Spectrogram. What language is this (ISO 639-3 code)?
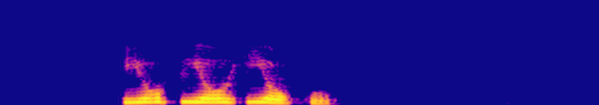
jpn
